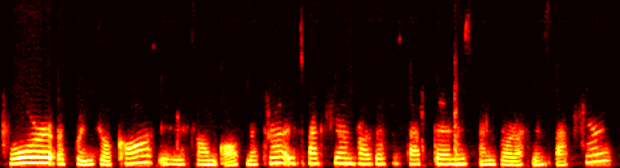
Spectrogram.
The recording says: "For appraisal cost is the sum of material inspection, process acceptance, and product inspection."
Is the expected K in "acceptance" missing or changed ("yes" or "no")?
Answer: yes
